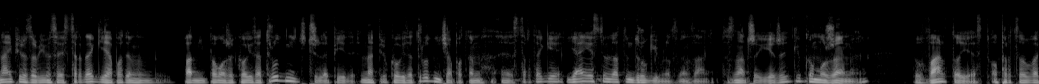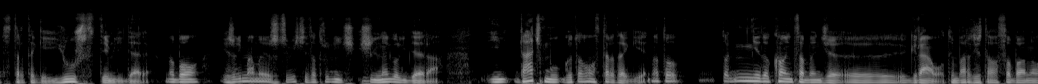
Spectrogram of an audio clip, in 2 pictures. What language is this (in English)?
Polish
